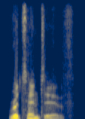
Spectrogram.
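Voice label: "retentive", British English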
